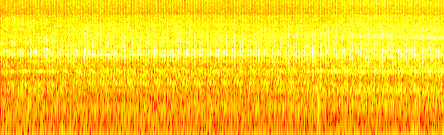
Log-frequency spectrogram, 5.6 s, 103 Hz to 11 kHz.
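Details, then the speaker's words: Mercedes 300CD diesel after driveline work, not burning oil, idling with an uneven, lumpy, loping beat and more vibration than usual, as if one cylinder is weak; owner hopes it is a fuel restriction or clogged injector, unconfirmed; rough idle. "however she was loping a little bit there um when I shut her off so uh might be something going on with one of the cylinders it's a little bit worrying I don't know if you can hear that but kind of sounds like there's a cylinder that's not so happy"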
